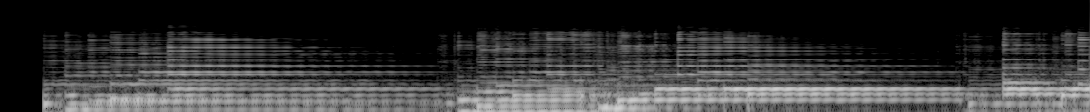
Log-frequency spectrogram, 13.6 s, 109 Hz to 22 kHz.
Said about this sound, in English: I'm going to put the 63 reverb on now with it. Okay, and which direction are we? We're reverb into tremolo. Nice.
